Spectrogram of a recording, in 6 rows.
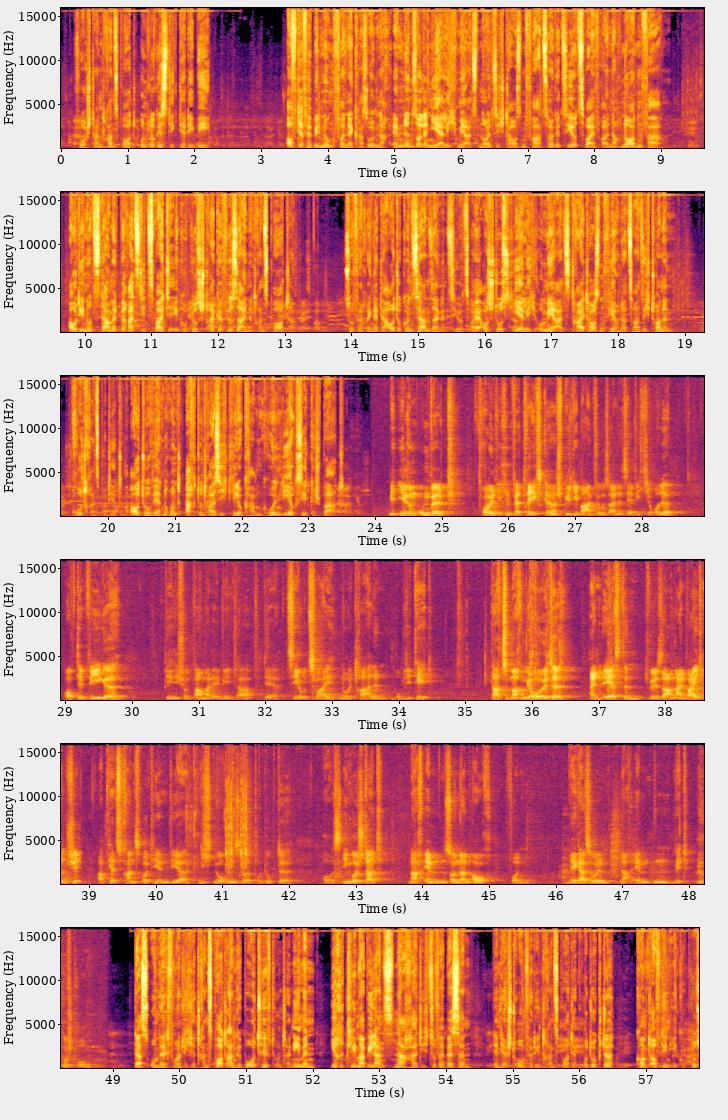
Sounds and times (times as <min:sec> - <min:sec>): Speech: 0:00.0 - 0:34.6, 0:35.4 - 0:57.8.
